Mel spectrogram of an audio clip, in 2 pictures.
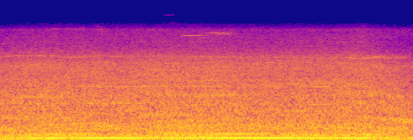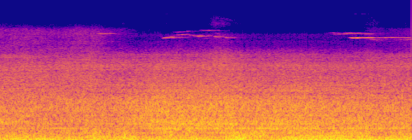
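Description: Heavy diesel engines running in a large metal warehouse: a steady drone with a strong low hum that eases off about four and a half seconds in, as a forklift loads steel onto a flatbed semi-trailer beside an idling truck.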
